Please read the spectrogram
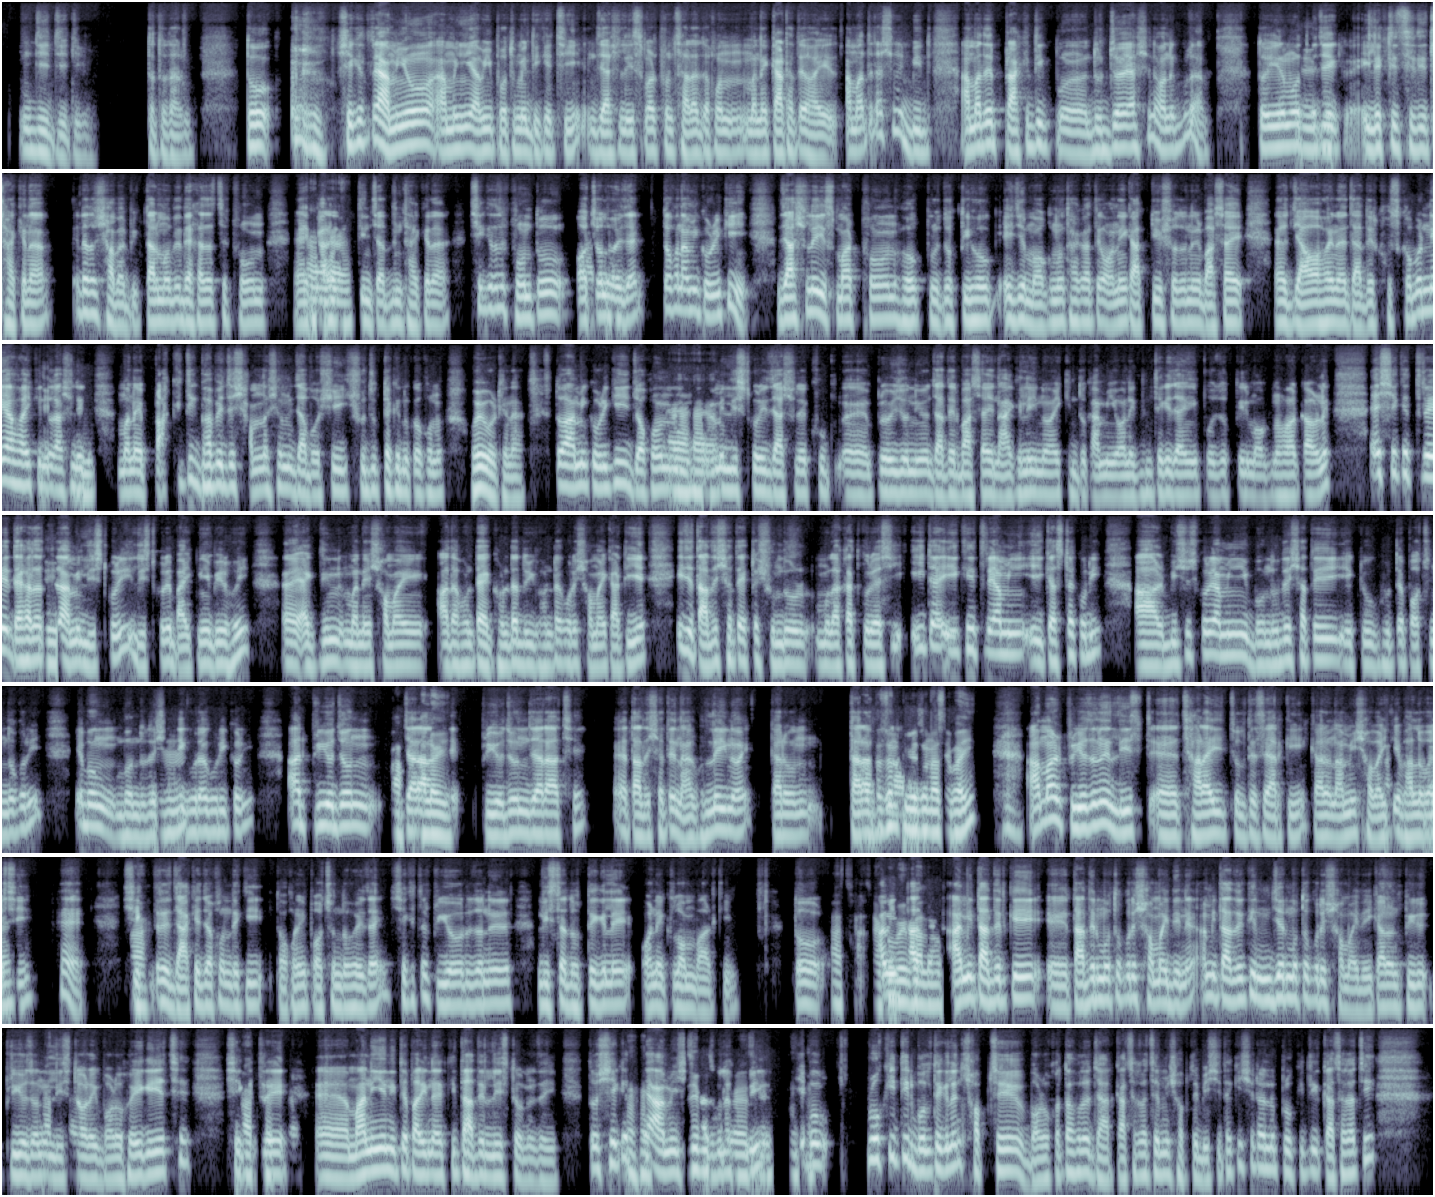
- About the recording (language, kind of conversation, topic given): Bengali, unstructured, স্মার্টফোন ছাড়া জীবন কেমন কাটবে বলে আপনি মনে করেন?
- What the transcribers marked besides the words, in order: throat clearing; "দুর্যোগ" said as "দুর্যয়"; laughing while speaking: "জি, বুঝতে পেরেছি"; tapping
